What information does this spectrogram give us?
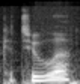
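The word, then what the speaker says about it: Cotulla: um they've got how do you say that catula catula okay I figured so I just didn't want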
